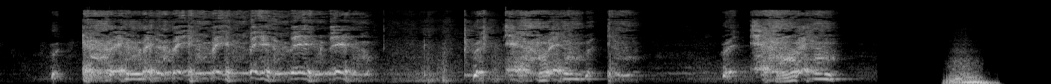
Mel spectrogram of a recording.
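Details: Short run of throaty coughs and throat clearing, then a brief final cough.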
